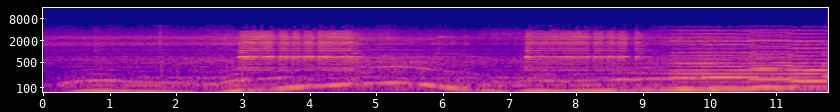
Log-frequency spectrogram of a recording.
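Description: A train rumbles along steadily, sounding two long, loud horn blasts a few seconds apart over the low engine drone. No one speaks.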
